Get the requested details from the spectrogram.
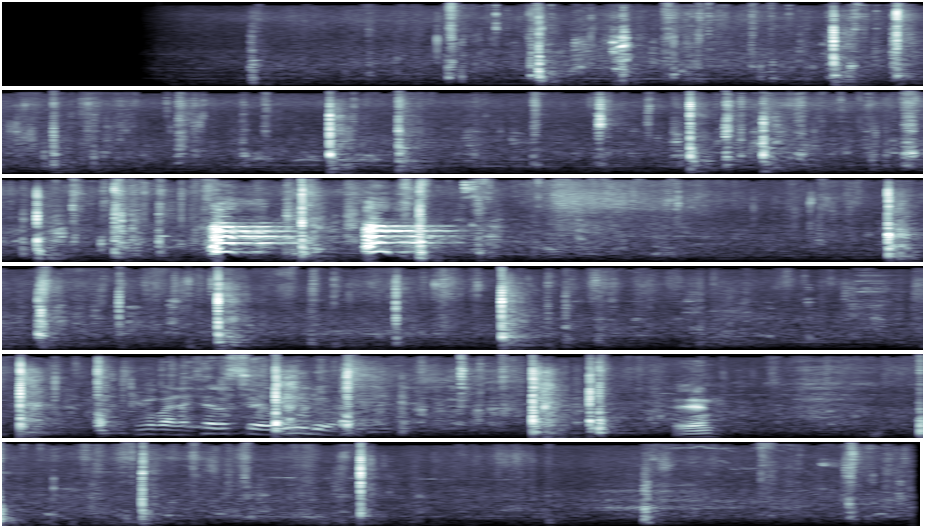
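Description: A ball slaps into hands again and again.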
